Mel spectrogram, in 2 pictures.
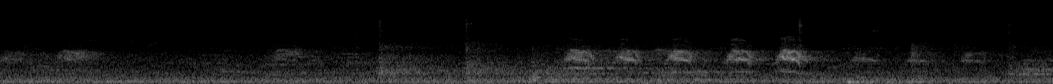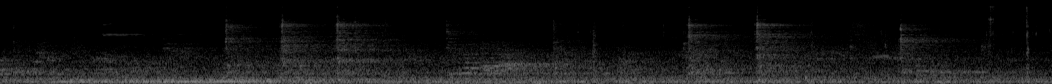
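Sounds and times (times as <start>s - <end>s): harsh bird calls: 5.6s - 10.3s.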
